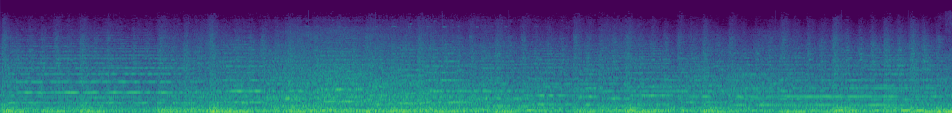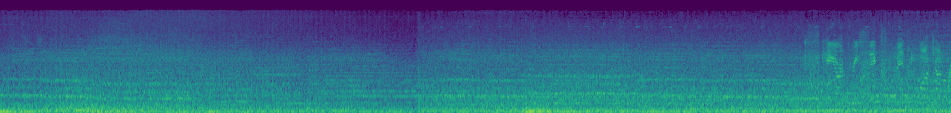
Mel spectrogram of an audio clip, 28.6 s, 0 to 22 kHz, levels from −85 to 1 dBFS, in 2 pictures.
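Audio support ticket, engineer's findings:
Periodic USB or driver dropouts: regular ticks every 1.0 s, 0.62 s to 27.57 s, about thirty events. Roughly a millisecond skipped each time, not silenced. Waveform shows a small step discontinuity; spectrogram shows thin vertical broadband lines. Suspect a background task stalling the USB audio bus or driver.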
